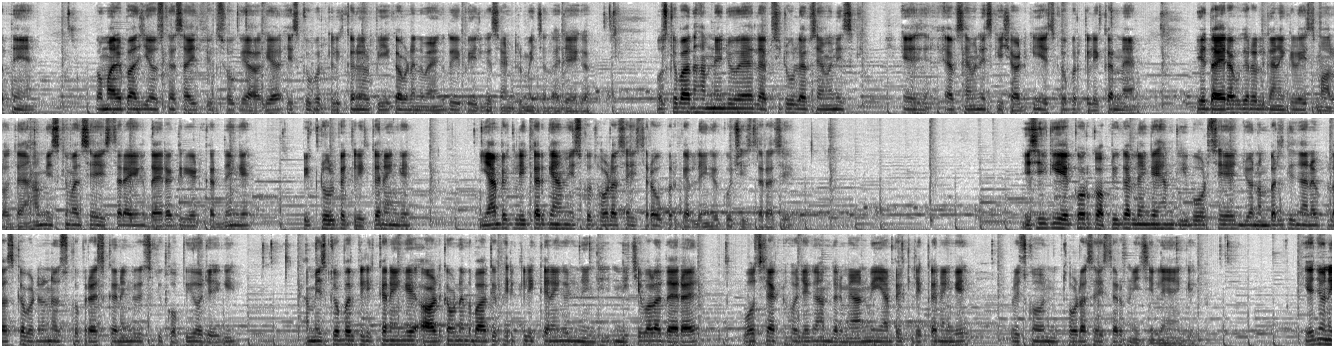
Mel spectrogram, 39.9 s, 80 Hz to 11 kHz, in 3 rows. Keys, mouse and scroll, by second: 2.3 click, 3.9 p, 6.0 click, 11.0 click, 13.6 click, 28.2 KP_Add, 29.2 click, 32.4 click, 35.5 click.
